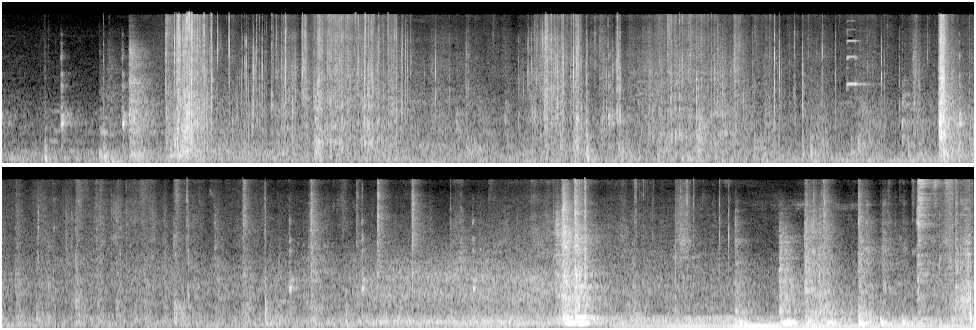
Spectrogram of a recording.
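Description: Cardboard packages and a plastic bag being handled at a post office self-service kiosk: crinkling and rustling with scattered light knocks and clicks, one sharper knock about halfway through. A low steady hum comes in near the end.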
